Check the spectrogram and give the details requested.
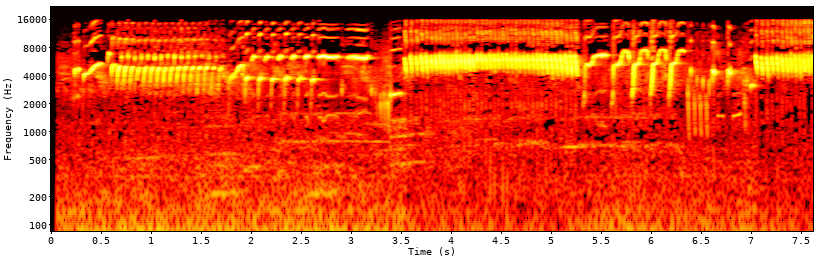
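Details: Male canary singing to prompt a female to build her nest quickly: rapid high trills and buzzy rolls, interspersed with sweeping whistled notes and chirps, shifting between tours every second or two.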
